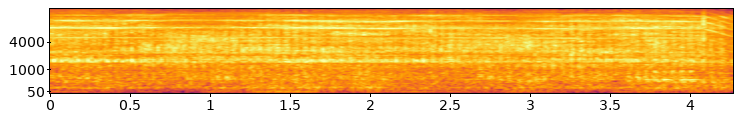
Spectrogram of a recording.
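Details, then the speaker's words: Dual-action polisher on speed 1 spreading polish: delayed start, then thin steady high whine over light buzz, sounding weaker than other polishers, head loose; high-pitched motor whine, cause unknown. "okay we're spread around first things first that sounded not great to me now there it does seem like there's a delayed start to it which is fine that's that's not an issue at all some polishers were built that way it just sounded high pitched way weaker than the other ones"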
